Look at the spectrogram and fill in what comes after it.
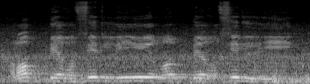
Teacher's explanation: را ساکن سے پہلے زیر را کو یہاں باریک ادا کرنا ہے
